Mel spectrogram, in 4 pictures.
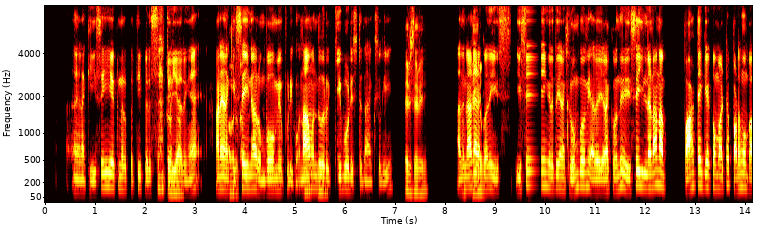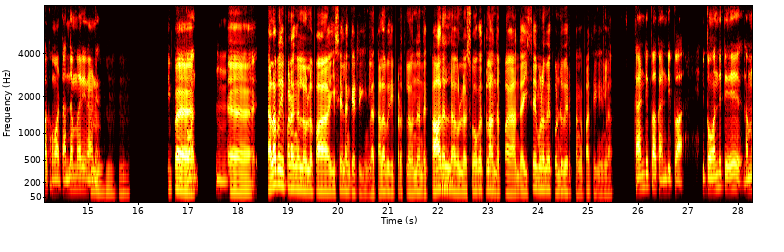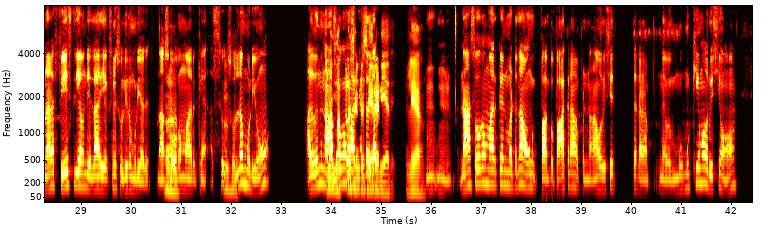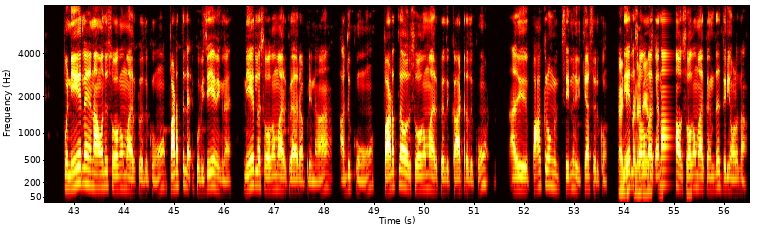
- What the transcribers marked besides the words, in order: laughing while speaking: "பெருசா தெரியாதுங்க"; in English: "கீபோர்டிஸ்ட்"; in English: "ஆக்சுவலி"; other background noise; tsk
- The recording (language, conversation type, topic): Tamil, podcast, கதை சொல்லுதலில் இசை எவ்வளவு முக்கியமான பங்கு வகிக்கிறது?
